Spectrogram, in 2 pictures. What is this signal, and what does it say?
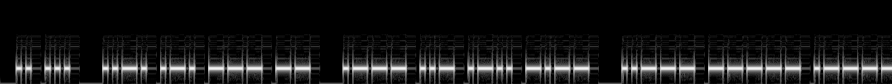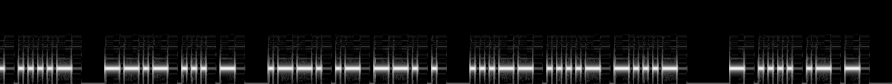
Morse code, heard as a keyed tone, about 25 wpm, 750 Hz. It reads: IS FROM JULY 2014 QST PAGE 34<BT> THAT
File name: Archive / 25 WPM / 25WPM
